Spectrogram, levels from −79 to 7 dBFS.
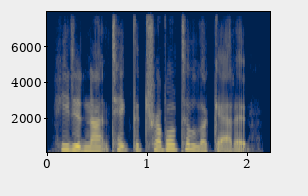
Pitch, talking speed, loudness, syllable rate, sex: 225 Hz, 270 wpm, -18 LUFS, 5.7 syllables/s, female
